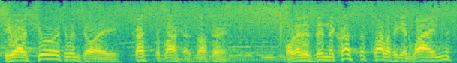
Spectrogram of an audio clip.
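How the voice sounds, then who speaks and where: A man with a medium-pitched voice announces in formal 1940s radio style. His scripted delivery is polished. Music plays behind him on a muffled vintage recording. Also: big pitch swings, moderate pace.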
